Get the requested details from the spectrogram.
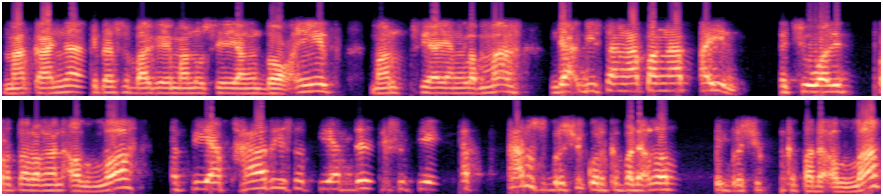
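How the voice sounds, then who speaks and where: A motivational speaker from Lampung, Indonesia, in his twenties, gives an earnest talk to an online community, repeating phrases and mixing in Islamic blessings. His voice is high and bright at normal speed. The recording is close, dry and rough, with no room sound.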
